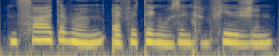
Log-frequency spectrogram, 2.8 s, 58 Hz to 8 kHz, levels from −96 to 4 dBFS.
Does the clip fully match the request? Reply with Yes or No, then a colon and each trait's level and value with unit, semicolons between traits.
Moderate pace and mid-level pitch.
No: average, 150 wpm; high, 195 Hz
